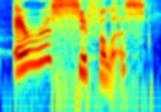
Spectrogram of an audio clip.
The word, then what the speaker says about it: erysipelas: But that the red marks were in fact caused by, I'm going to say this wrong, erysipelas? – Erysipelas? – E-R-Y-S-I-P-E-L-A-S. – Okay.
